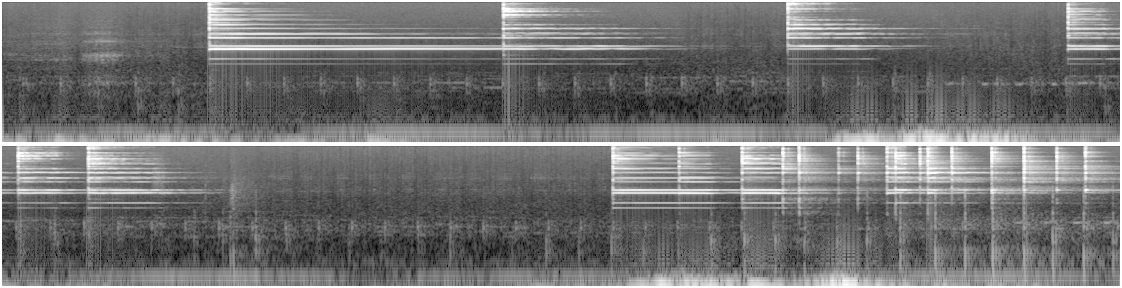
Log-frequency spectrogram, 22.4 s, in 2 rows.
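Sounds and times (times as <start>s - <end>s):
main percussion: 2.1s - 4.3s, 5.0s - 6.1s, 7.9s - 13.0s, 17.3s - 22.3s.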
